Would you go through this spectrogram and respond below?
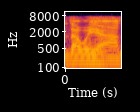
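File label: "that we had", Irish English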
